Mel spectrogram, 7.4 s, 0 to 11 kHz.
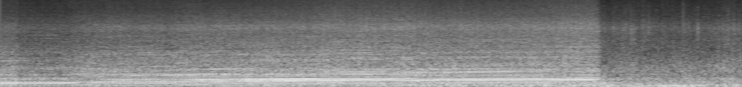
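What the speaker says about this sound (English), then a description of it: "Yeah, you can kind of hear it shift." A vehicle on 42-inch tires accelerates from close by, its engine note climbing steadily before a gear shift drops the pitch, loud and continuous with no talking.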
